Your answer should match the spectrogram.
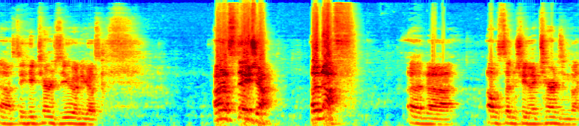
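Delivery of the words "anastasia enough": very high-pitched, shrill, loud yell. Storyteller voicing a character mid-scene, yelling. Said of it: "Sounds like me when I yell".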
